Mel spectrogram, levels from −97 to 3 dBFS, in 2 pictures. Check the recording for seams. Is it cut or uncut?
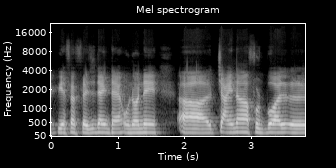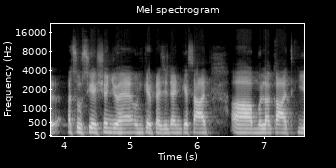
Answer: uncut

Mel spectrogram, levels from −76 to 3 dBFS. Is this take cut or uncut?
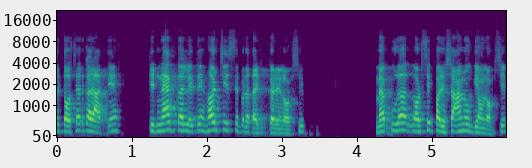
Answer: uncut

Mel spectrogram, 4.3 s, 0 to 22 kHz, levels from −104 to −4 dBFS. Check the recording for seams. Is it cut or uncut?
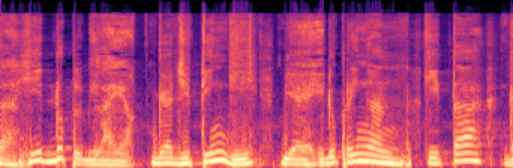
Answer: uncut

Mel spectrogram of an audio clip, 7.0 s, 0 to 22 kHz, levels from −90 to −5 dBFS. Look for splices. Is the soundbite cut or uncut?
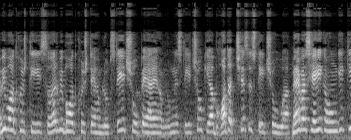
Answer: cut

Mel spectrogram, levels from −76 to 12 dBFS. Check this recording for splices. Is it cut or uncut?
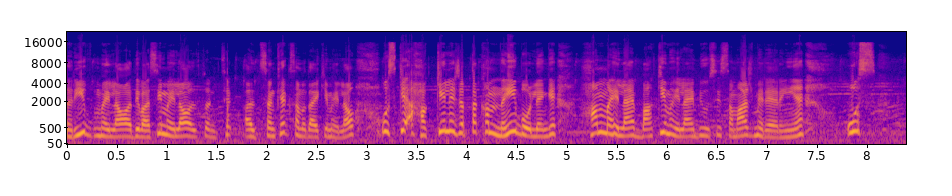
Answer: uncut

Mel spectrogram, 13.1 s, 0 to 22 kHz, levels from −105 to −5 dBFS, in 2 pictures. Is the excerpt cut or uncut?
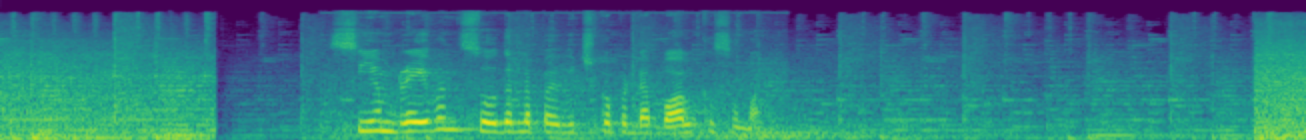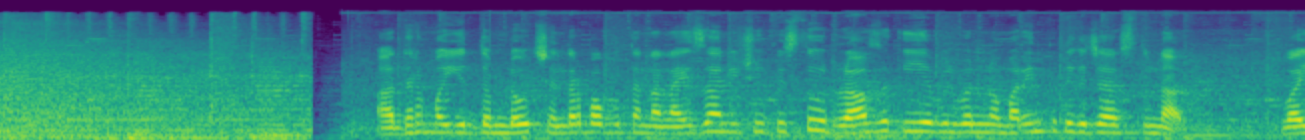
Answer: cut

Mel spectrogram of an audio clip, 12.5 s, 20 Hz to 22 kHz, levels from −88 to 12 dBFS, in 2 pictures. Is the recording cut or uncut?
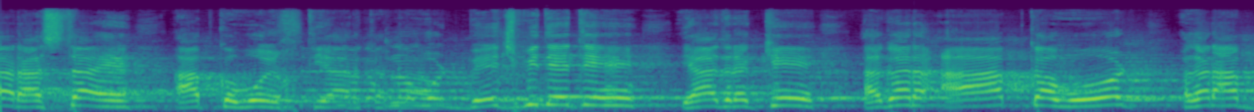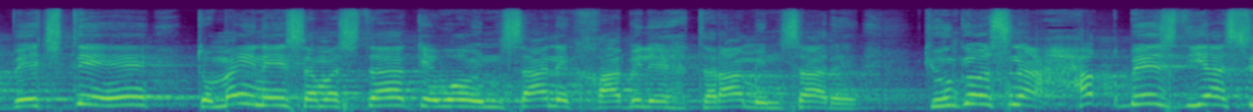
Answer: cut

